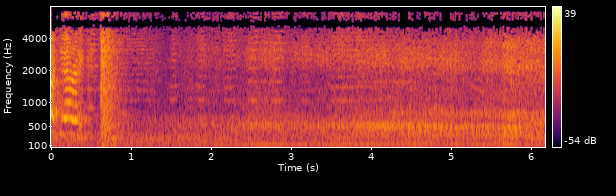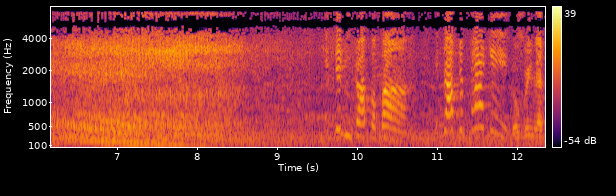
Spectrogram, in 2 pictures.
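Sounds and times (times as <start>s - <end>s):
low-flying bomber plane engine droning: 0.0s - 12.3s
speech: 10.2s - 12.3s.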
